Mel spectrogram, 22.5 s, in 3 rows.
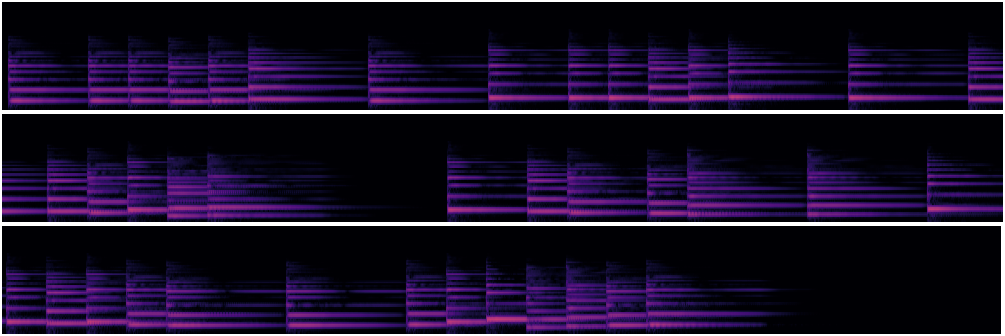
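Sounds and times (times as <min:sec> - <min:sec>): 
piano: 0:00.0 - 0:21.2.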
